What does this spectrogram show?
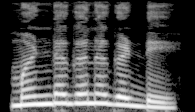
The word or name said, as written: ಮಂಡಗನಗಡ್ಡೆ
